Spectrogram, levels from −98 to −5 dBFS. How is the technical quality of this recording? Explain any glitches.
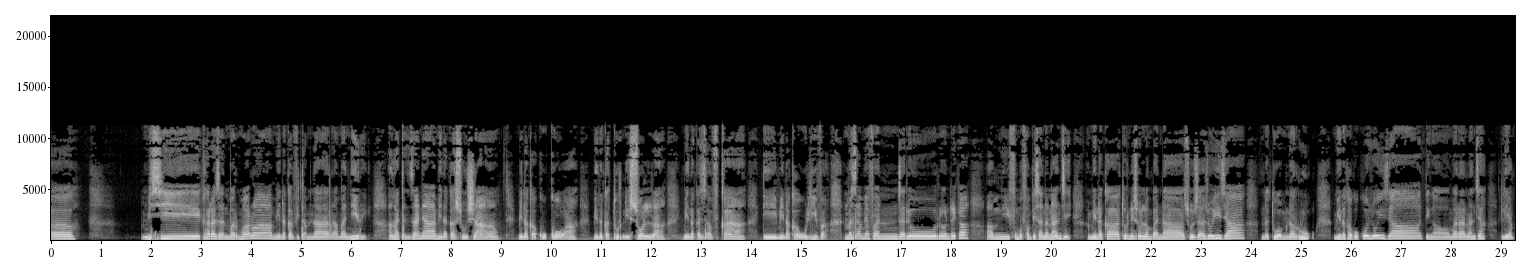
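The recording carries a steady compression fault from start to finish: transcoding between lossy codecs, likely an MP3 stage followed by a Vorbis stage. Nothing in the speech reaches above 11.3 kHz, which fits a low-bitrate first pass that the second encoder could not restore. The second encoder also spent its limited bits re-coding the first one's artefacts while adding its own, so two distinct flavours of artefact sit together. That mix is what separates it from single-pass low-bitrate coding, which would give one consistent texture.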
